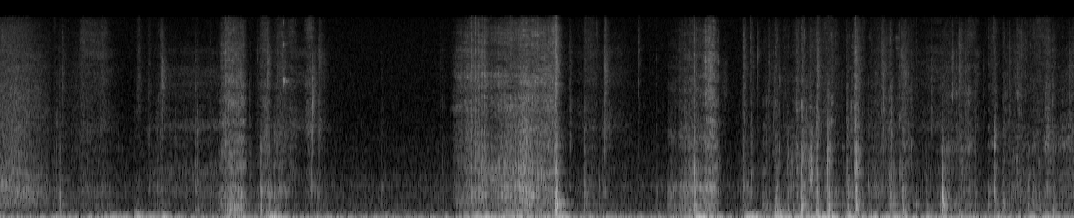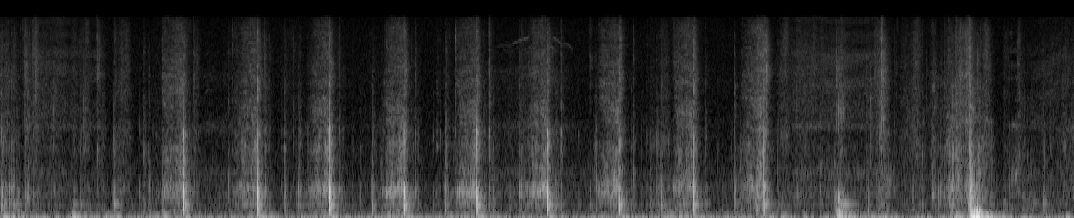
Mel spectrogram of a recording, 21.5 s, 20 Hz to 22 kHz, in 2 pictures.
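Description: Cardboard shipping case being opened and handled: rubbing and scraping of cardboard with a longer tearing rasp about five seconds in, then a run of short light knocks, roughly one every 0.7 seconds, as sealed hobby boxes are lifted out and set down one after another.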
